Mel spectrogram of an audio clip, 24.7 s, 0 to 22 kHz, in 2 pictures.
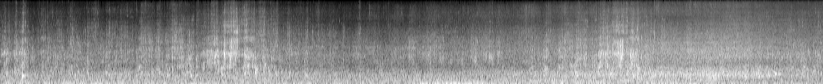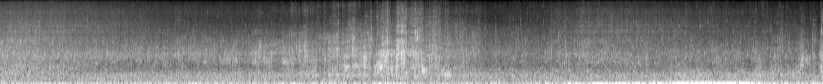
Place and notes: Amble Pier, Morpeth, UK - pattering waves ... up ..? and back ..?
Amble Pier ... pattering waves ... a structure under the pier separates a lagoon from the main stream of water ... incoming waves produce this skipping effect by lapping the metal stancheons ... two fishing boats disrupt the pattern ... then it returns ... recorded using a parabolic reflector ... just fascinated by this ...
29 September, 06:30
